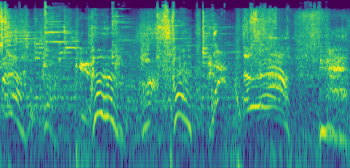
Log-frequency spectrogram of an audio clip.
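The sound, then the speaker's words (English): A loud flurry of swords clashing, clanging and ringing in quick succession, mixed with effortful grunts and shouts from fighters, over a dense, busy background. “The young warrior heard nothing but the near-constant ring of metal as he and his shaven-headed opponent exchanged vicious and furious flurries”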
